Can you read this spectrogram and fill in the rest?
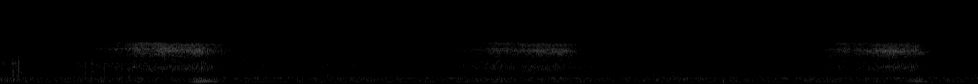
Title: Snoring girlfriend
